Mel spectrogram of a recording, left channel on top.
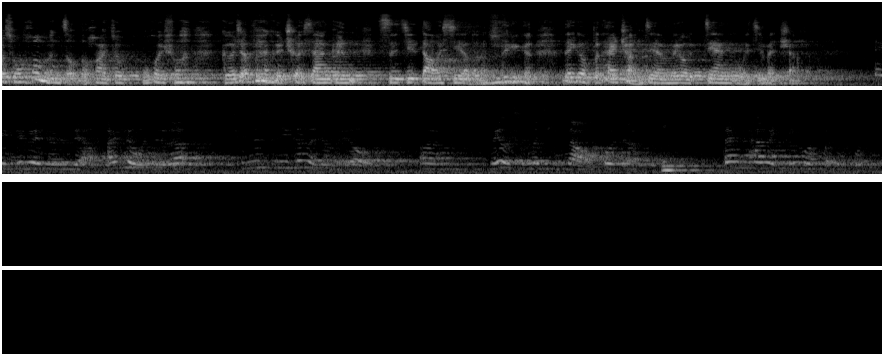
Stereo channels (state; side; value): silent; right; digital silence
